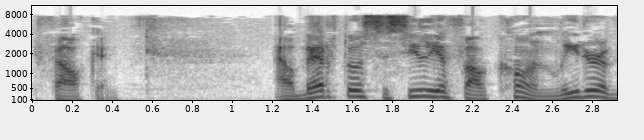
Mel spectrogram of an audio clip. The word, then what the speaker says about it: Falcon: all Alberto Cecilia Falon the last name name is spelled s i c i l i A- f a l c o n like Falcon Alberto Cecilia Falcon leader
